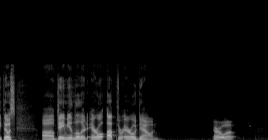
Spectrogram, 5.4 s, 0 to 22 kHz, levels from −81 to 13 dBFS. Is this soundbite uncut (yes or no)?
no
